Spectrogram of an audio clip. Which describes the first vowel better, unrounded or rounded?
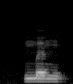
unrounded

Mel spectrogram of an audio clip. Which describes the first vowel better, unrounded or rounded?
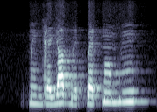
unrounded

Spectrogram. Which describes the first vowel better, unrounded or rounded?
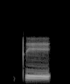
unrounded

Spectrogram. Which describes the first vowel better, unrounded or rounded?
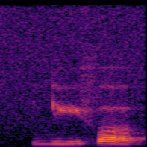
rounded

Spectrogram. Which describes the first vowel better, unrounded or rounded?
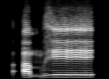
unrounded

